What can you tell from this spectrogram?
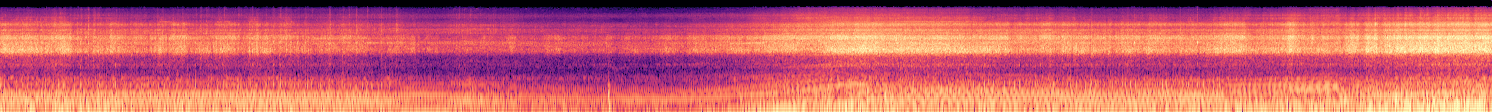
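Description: Cruiser motorcycle engine running on the move, with wind rushing over the microphone. The engine drops lower and quieter about a third of the way in, then its pitch rises over a few seconds as it picks up speed and the wind grows louder.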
